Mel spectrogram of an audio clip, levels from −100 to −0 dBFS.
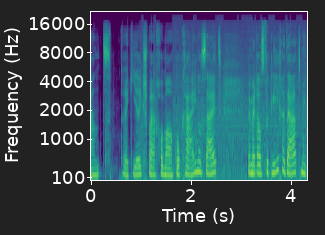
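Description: From 0.96 s to the end of the speech, a buzzing, chirping layer of computer activity noise sits under the signal, pulsing at around 150 Hz and roughly 20 dB below the speech. Changing load on the processor, graphics card or mouse shifts the ground that the computer shares with the audio circuit, so the interference rises and falls with the machine's activity rather than with anything in the speech.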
